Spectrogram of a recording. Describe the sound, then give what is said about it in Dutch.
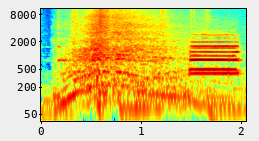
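A car horn gives one steady, bright honk lasting about half a second, following a stretch of rushing motor noise. “Een auto.”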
